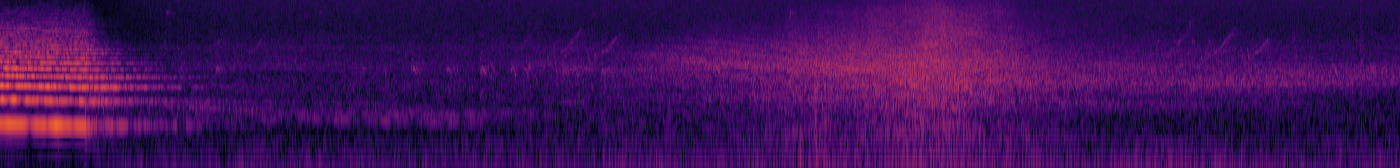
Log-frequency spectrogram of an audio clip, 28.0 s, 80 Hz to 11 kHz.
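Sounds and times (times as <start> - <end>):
vehicle passing on road: 0.0 - 28.0.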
